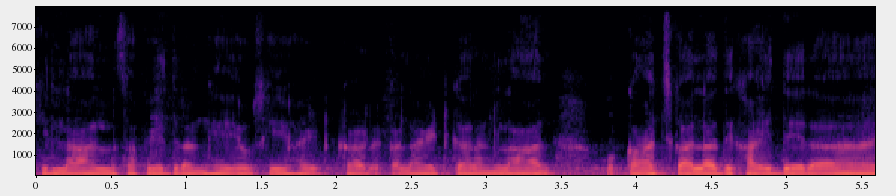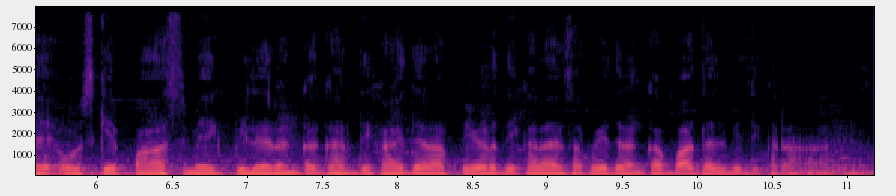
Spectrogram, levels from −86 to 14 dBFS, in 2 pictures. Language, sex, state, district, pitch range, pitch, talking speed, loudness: Hindi, male, Uttar Pradesh, Ghazipur, 110-120 Hz, 115 Hz, 220 wpm, -25 LUFS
